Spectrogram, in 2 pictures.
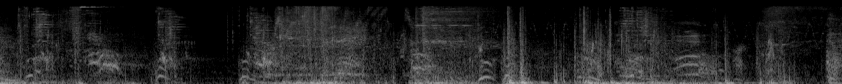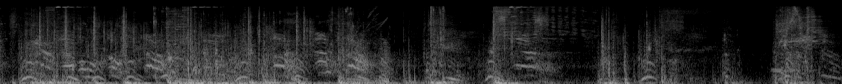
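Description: Punches and kicks thud and crack in a video game fight.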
